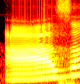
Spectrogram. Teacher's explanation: asa tem som de z mas não se escreve com z a gente usa um s apenas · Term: som do Z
